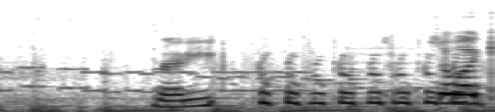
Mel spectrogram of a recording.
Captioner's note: bloopbloopbloop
